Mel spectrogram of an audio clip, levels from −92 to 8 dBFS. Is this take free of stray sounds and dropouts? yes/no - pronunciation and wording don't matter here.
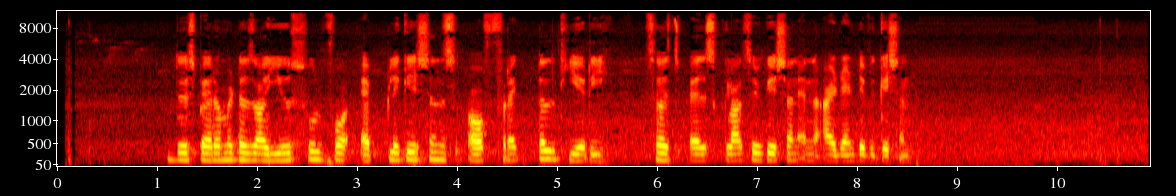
yes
